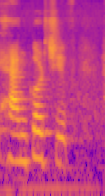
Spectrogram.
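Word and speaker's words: handkerchief: कुछ और ऐसे वर्ड्स हैं जैसे हैंकर चिफ। हैंकर चीफ में भी बीच में डी आता है पर डी वहां साइलेंट होता है।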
